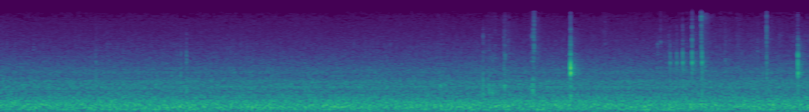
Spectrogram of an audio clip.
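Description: Small plastic clicks and snaps of a cushion compact case being handled, its inner lid pressed shut, a few sharp clicks in the second half with one louder snap, over a steady low rumble.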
